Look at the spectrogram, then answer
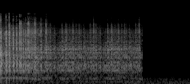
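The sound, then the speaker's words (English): Loud clattering rattle of dice being rolled across a hard surface during a game, lasting over a second before stopping abruptly into near silence. Nobody speaks. “Hold on, let me add up my dice.”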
